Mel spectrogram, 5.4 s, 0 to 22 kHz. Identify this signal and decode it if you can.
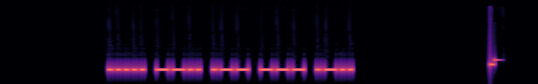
Morse code, heard as a keyed tone, about 30 wpm, 700 Hz. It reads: 5ZWOL
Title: Code Groups - 5 Letter:Numbers - 30wpm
